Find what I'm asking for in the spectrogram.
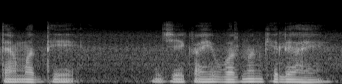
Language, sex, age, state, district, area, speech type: Marathi, male, 30-45, Maharashtra, Amravati, urban, spontaneous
